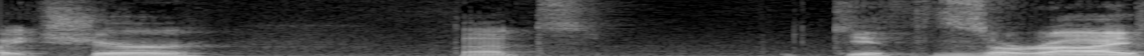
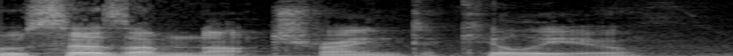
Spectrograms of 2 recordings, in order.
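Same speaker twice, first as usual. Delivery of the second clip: dark, sinister, menacing voice; 8 dB quieter than usual. Voicing a character who leans in toward the party: glowering menace. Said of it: "glowers at you and says".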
